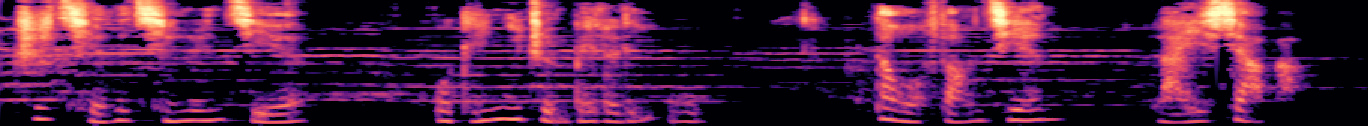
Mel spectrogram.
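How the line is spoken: Soft, tender. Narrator (Chinese): 轻声柔语地说

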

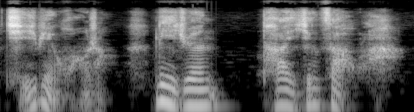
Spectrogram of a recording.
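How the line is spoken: Quiet. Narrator (Chinese): 徐甲呢小声说道

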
